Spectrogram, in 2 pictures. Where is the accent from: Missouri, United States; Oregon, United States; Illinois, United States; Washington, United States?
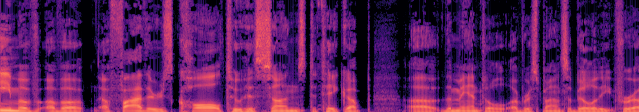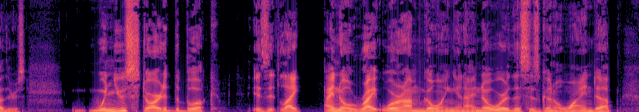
Missouri, United States; St. Louis; I grew up in St. Louis in a very racially conflicted era when there was segregation across the city.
